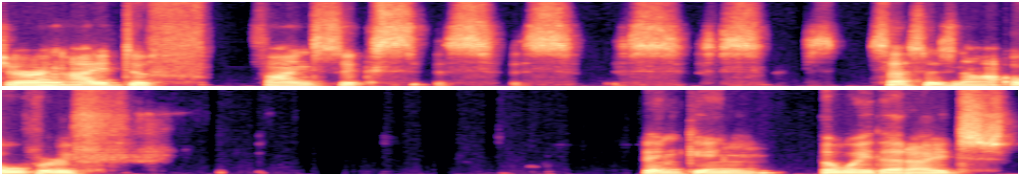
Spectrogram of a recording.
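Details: Woman in stuttering speech therapy whose stuttering varies randomly by sound and day, using avoidances when overthinking; a word broken into a fragment; stuttering.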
